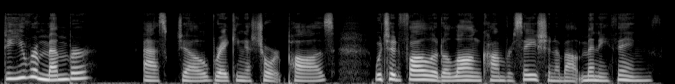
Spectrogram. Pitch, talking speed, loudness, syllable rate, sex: 200 Hz, 160 wpm, -18 LUFS, 5.2 syllables/s, female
